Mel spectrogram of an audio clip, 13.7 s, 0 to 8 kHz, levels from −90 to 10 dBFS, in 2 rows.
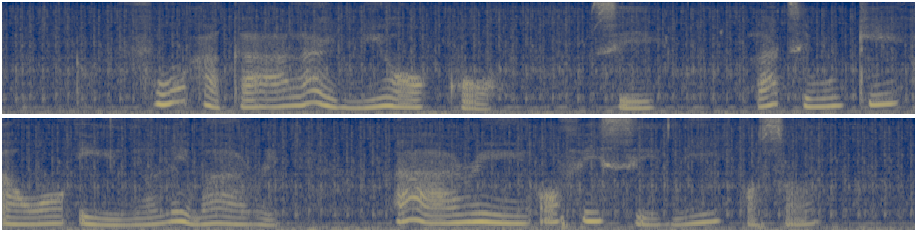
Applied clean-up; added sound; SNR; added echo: none; Engine / Mechanisms + Gull, seagull; 12 dB; none.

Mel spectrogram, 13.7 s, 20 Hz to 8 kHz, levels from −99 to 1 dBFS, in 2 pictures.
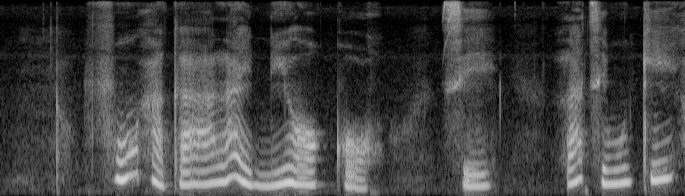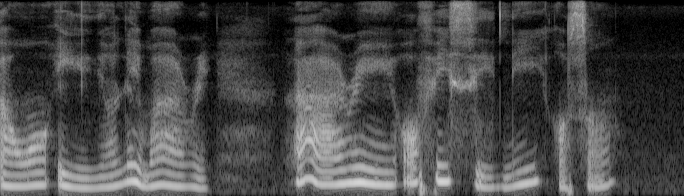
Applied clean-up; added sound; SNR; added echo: none; none; none; none.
